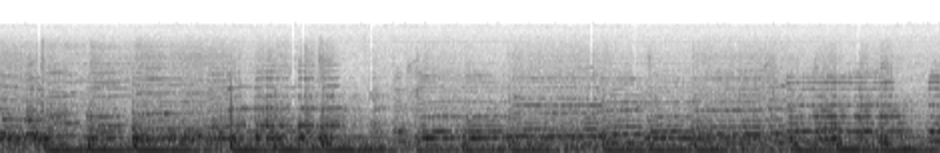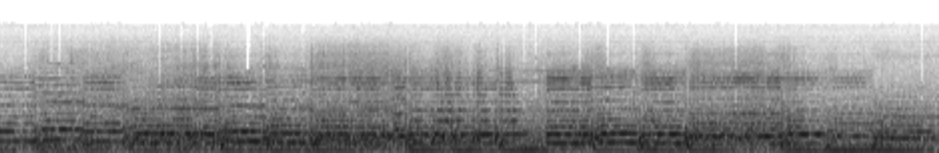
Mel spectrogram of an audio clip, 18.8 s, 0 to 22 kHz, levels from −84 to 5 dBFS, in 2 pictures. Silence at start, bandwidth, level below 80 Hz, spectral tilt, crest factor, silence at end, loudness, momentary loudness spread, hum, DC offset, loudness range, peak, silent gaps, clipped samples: 0 s; 8.4 kHz; -22 dBFS; -8 dB/octave; 14 dB; 0 s; -15 LUFS; 5 LU; none; 1%; 4 LU; 0 dBFS; none; under 0.1%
